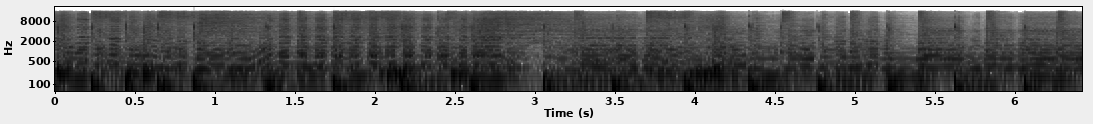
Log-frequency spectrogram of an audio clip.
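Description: Norteño band playing an instrumental stretch of a corrido: accordion carrying the melody over electric bass, guitar and a drum kit keeping a steady beat.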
